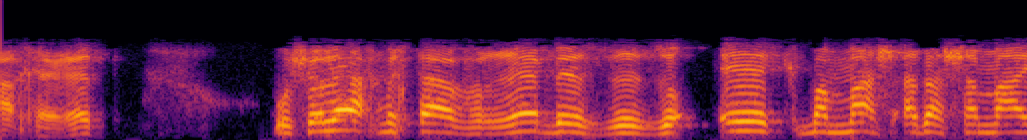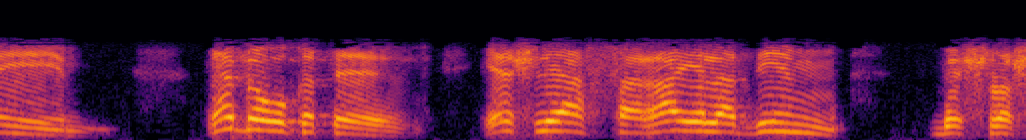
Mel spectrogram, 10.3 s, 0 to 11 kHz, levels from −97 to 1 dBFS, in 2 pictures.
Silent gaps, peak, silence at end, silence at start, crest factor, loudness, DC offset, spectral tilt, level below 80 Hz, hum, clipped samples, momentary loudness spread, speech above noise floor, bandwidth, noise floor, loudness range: none; -4 dBFS; 0 s; 0 s; 16 dB; -20 LUFS; under 0.1%; -9.5 dB/octave; -62 dBFS; none; under 0.1%; 10 LU; 32 dB; 4.4 kHz; -51 dBFS; 2 LU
